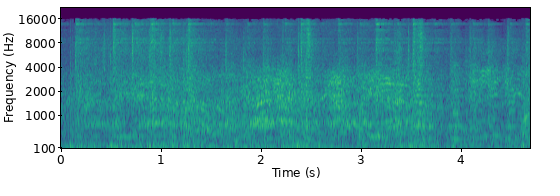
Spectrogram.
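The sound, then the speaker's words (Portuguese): A large crowd of Portuguesa football fans chants and roars in unison that the team is champion, at a 2011 Brazilian Série B match, a dense, loud wall of voices filling the stadium without letting up for the whole stretch. “sua torcida gritando que o time é campeão.”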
